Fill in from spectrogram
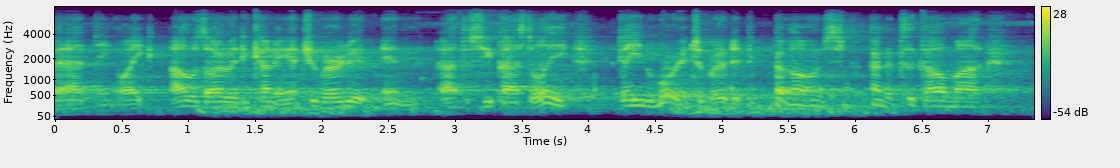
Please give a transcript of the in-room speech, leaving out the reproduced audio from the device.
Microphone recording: none

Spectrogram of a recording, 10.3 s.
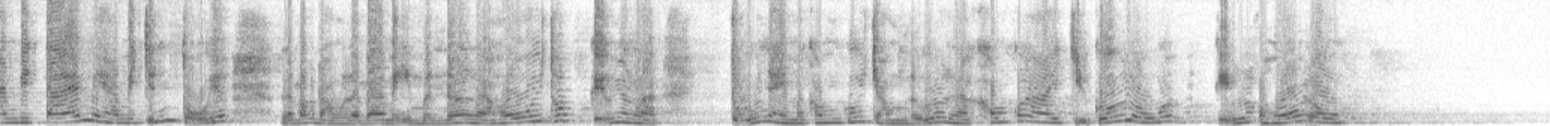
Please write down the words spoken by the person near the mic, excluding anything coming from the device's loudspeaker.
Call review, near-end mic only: none

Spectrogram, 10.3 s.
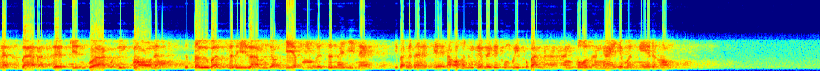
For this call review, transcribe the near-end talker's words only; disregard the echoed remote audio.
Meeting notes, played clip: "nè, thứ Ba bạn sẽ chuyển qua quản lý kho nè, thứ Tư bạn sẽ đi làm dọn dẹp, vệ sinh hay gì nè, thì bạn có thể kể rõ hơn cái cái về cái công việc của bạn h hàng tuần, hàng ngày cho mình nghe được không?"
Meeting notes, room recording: none

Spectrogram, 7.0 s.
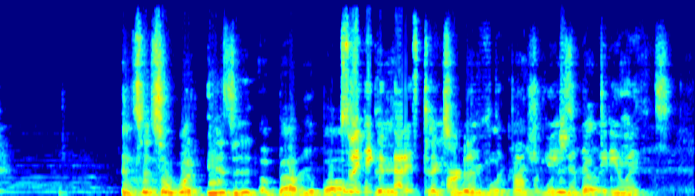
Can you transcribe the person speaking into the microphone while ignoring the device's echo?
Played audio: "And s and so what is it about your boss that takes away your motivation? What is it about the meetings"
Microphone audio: so I think that that is part of the complication that we deal with.

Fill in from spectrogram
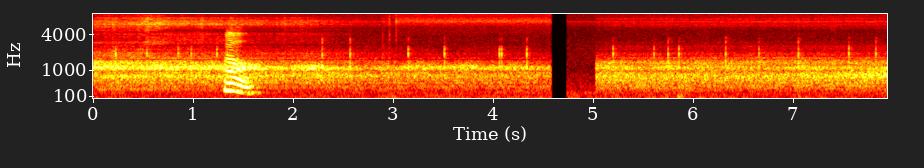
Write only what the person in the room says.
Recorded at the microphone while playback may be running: हाँ।

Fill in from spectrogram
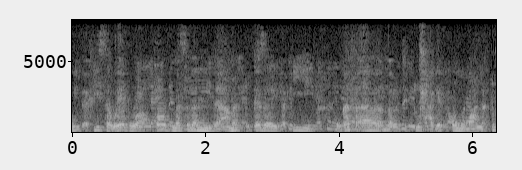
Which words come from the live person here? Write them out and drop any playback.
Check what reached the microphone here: العلبة دي أو علبة الmakeup دي مثلًا اللي هي بتاعة الأطفال اللي تيتة جايباها لي من العُمرة

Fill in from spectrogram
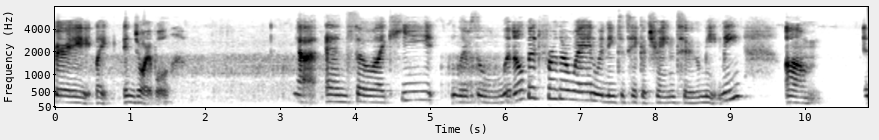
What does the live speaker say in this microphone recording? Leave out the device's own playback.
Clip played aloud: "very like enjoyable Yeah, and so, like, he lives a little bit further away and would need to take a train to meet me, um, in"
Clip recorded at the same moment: none

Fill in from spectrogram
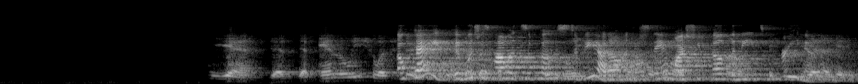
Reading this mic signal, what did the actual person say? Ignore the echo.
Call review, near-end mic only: Okay, w which is how it's supposed to be. I don't understand why she felt the need to free him.

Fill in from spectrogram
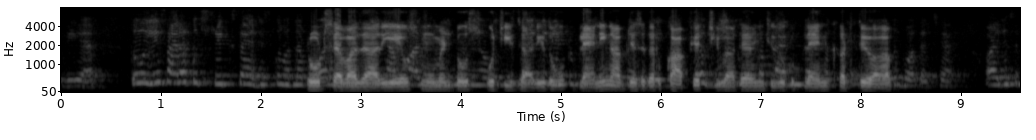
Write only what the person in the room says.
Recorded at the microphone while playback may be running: रोड से आवाज़ आ रही है, उस मोमेंट में उस वो चीज़ जा रही है, तो वो प्लानिंग आप जैसे करो काफ़ी अच्छी बात है, इन चीज़ों को प्लान करते हो आप।

